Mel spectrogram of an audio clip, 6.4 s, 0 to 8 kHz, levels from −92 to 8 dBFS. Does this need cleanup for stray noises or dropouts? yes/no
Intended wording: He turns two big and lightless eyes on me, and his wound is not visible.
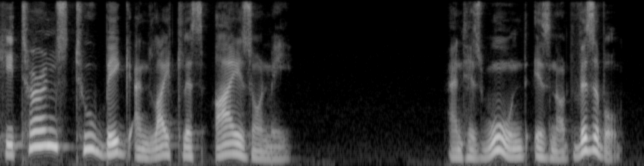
no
